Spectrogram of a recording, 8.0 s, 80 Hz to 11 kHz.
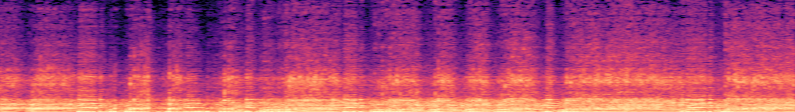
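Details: Yerf Dog go-kart with a 212 Predator non-Hemi engine, billet flywheel, 80-pound springs and Mikuni carburetor: single-cylinder putters at a fast uneven idle with a few throttle blips, no knocking or rattling; runs normally.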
